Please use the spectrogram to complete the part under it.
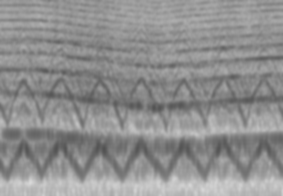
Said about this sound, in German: Nicht etwa, weil sie sich vor dem Inhalt fürchteten, sondern weil die Leute aufgrund der Sirenen am Straßenrand anhielten, den sie für einen Krankenwagen hielten, wenn der Song im Radio lief, was wiederum zu einigen unschönen Behinderungen führte.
